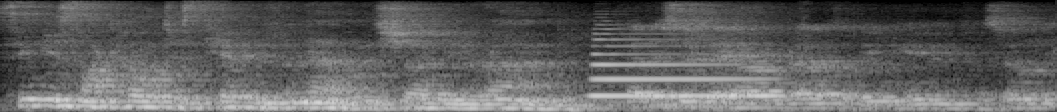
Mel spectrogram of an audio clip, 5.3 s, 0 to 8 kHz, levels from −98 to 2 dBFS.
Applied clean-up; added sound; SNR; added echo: none; Wind instrument, woodwind instrument; 0 dB; reverberation time 1.1 s.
